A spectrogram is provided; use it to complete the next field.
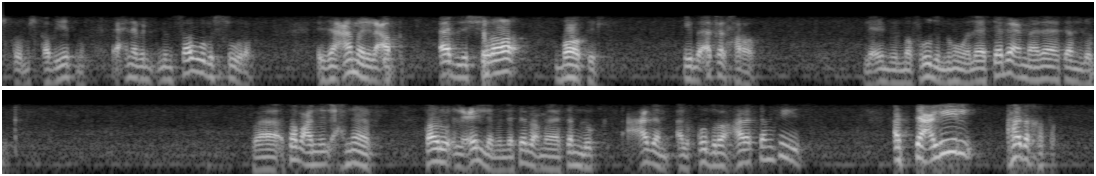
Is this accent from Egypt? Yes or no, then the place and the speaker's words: yes; Egypt; احنا دلوقتي يعني على سبيل المثال عندنا في مصر حتة اسمها وسط البلد، وفي حتة اسمها العتبة.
